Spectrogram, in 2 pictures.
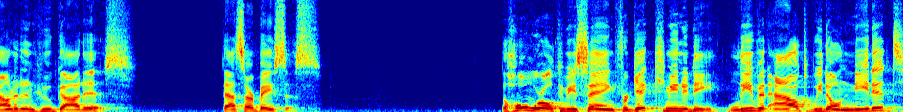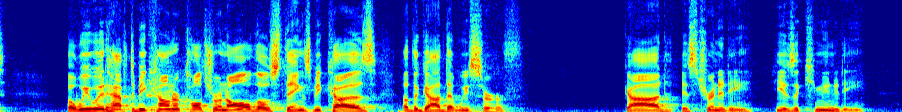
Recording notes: Recorded live during our Sunday Service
